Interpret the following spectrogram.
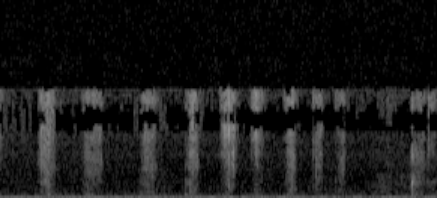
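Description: Faint brush strokes: a small paintbrush dabbing and dragging a thick mix of Mod Podge glue and glitter over a canvas sneaker, soft scratchy strokes roughly twice a second over a low steady room hum.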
